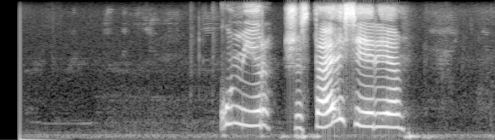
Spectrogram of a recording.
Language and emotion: Russian, positive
